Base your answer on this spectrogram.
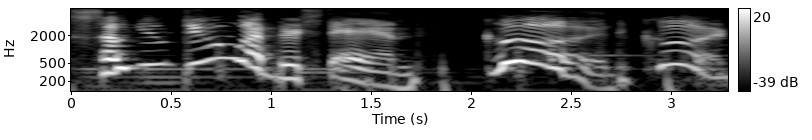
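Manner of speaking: very high, weird, swooping villain voice. Reading a character's lines aloud, in a weird put-on voice. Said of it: "pardon my weird voices".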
